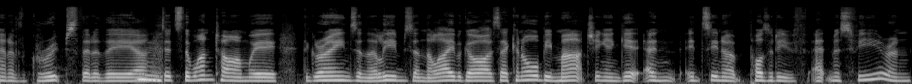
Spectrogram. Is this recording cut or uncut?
cut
